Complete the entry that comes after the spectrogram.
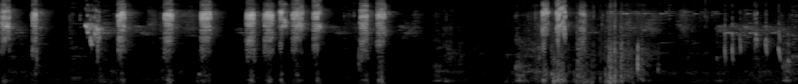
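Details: Three pet budgerigars playing and getting excited, giving rapid bright chirps and squeaky notes in quick bursts for about four seconds, a short pause, then scratchier chatter and a softer warbling trill toward the end.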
